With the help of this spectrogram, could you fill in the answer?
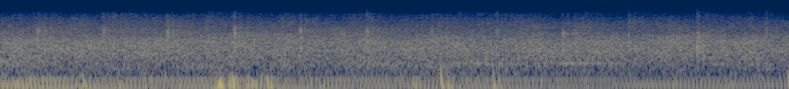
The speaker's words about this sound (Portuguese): Você pode aplaudir o Senhor.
